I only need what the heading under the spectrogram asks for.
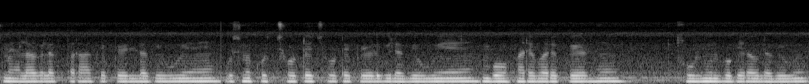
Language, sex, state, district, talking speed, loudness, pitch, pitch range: Hindi, male, Maharashtra, Pune, 185 wpm, -15 LUFS, 135 Hz, 135-140 Hz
